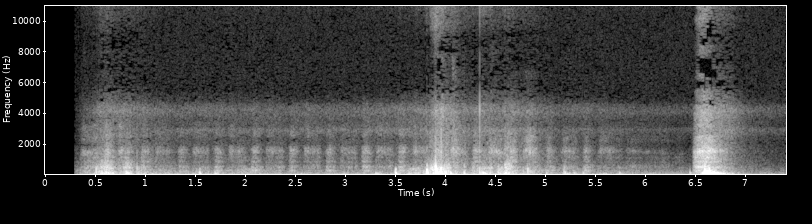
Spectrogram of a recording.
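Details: Female husky panting and breathing indoors in a small room, a soft irregular rhythm of low huffs with louder breathy bursts near the fourth second and again near the end.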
